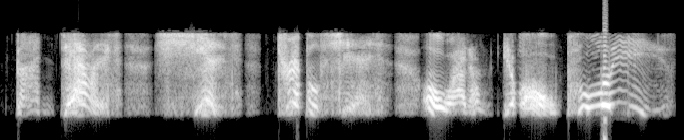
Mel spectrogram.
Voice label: Voices Heavy Losses Female Old; rebel cops 2019 gamerip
